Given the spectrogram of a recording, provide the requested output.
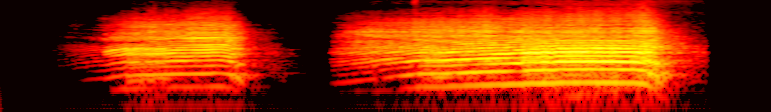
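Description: A cow gives two loud, drawn-out moos, the second longer and rising slightly before breaking off.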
